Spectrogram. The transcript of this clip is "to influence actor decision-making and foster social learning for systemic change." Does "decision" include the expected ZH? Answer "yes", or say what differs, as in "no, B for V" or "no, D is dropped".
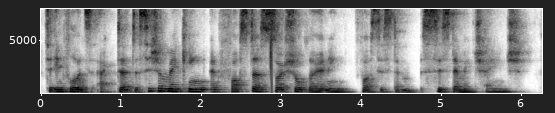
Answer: yes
